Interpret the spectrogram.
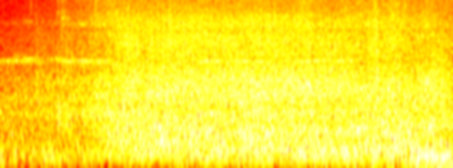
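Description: A train passing close by: a rushing noise of wheels on rails that swells over the first two seconds, then holds steady.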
